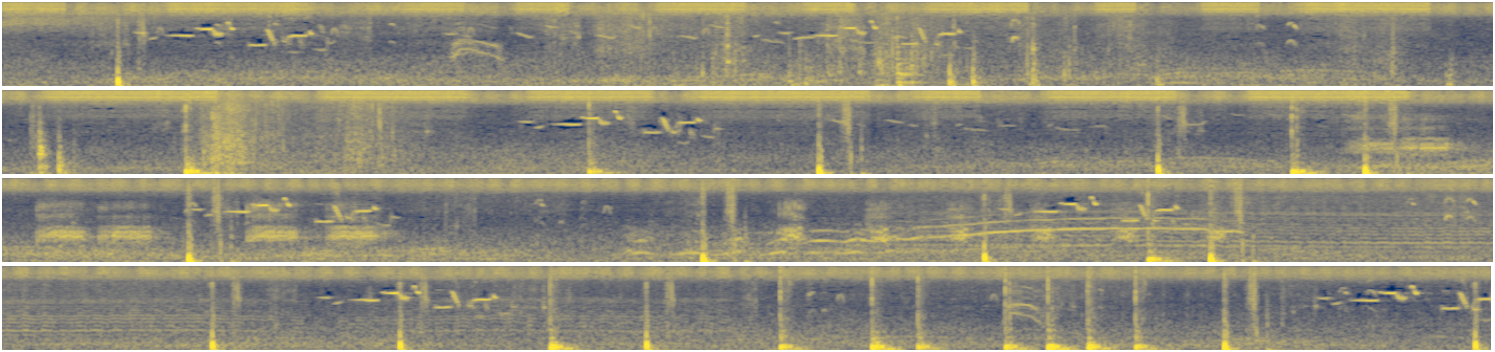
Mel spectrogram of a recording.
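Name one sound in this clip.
Short menu clicks tick now and then as options are selected.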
